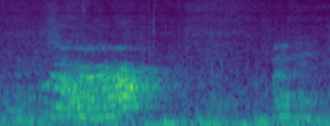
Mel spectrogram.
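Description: A person's voice in a large hall: one brief high, wavering vocal sound about half a second in.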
